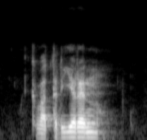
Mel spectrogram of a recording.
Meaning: to square
- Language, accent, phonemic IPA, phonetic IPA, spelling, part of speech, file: German, Austria, /kvaˈdʁiːʁən/, [kʰvaˈdʁiːɐ̯n], quadrieren, verb, De-at-quadrieren.ogg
